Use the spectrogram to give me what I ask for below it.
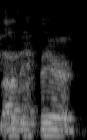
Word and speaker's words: laissez-faire: Did I pronounce it right? Yeah. Okay, laissez-faire.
